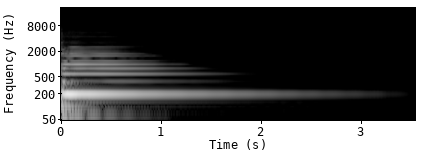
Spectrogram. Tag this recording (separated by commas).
Bowed string instrument, Music, Musical instrument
